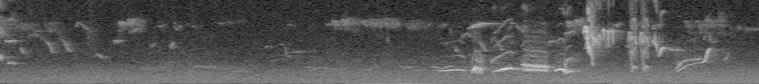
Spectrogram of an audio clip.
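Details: Common blackbird singing: after a quiet stretch of background hiss, a short burst of mellow whistled notes mixed with thin, high twittering squeaks in the second half.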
